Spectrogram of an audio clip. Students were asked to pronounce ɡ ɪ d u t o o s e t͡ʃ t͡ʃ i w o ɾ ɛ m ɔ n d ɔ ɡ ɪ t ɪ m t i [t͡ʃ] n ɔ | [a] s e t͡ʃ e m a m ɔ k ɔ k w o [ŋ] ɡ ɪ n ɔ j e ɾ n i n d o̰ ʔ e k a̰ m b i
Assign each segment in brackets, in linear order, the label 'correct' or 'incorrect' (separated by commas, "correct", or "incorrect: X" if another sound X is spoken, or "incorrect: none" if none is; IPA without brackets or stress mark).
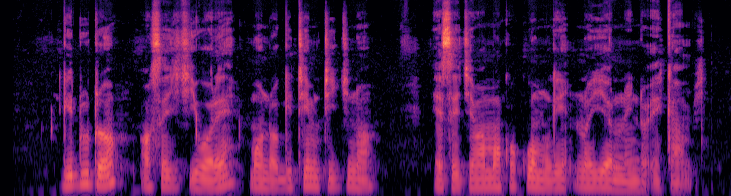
correct, incorrect: e, incorrect: m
